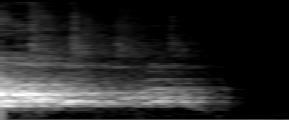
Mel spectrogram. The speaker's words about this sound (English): That's my eight year old attack dog. Come here, boy.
